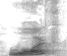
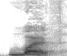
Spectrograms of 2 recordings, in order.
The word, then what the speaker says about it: worth: the next word is earth warf but we say it worth okay either worth or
